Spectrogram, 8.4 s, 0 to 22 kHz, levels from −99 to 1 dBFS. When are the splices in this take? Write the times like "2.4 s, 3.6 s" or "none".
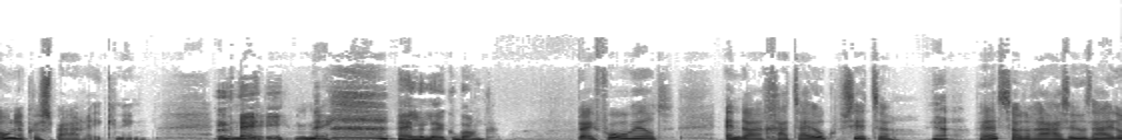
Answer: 1.6 s, 3.0 s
